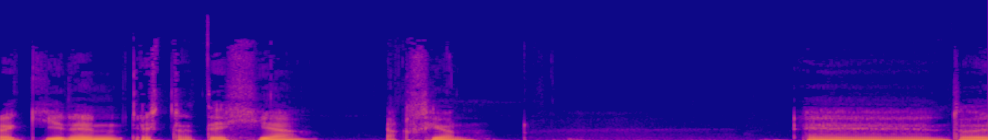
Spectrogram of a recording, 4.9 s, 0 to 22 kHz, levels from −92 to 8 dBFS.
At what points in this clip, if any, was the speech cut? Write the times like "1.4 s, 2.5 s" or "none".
1.9 s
